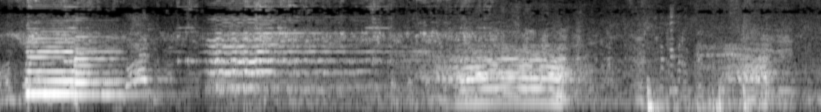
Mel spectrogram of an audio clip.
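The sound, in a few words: performer imitating a cow mooing in a folk play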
